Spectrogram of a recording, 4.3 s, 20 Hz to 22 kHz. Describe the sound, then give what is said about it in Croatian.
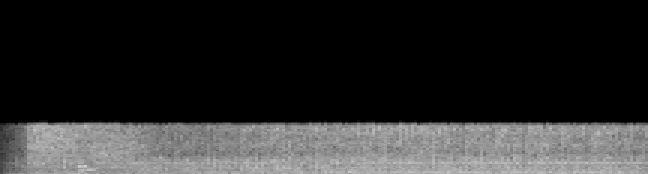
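A bus carrying about 80 migrants idles as it stops about 4 km from the Horgoš border crossing. Its engine gives a loud, steady, low rumble that continues unbroken throughout, with no voices. “Autobus sa oko 80 migranata izbjeglih iz država Bliskog istoka zaustavlja se na oko 4 km od graničnog prelaza Horgoš.”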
